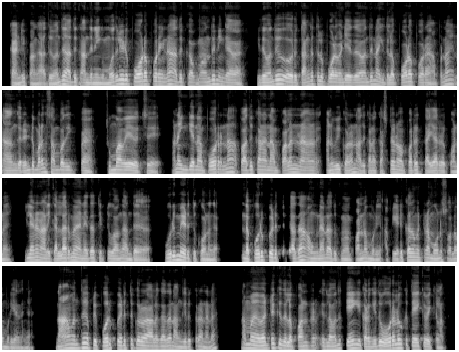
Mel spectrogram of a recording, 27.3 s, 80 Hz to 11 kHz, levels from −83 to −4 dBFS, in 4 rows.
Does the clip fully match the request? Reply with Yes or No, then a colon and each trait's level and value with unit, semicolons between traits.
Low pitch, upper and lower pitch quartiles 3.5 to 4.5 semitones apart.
Yes: low, 125 Hz; average, 3.9 semitones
